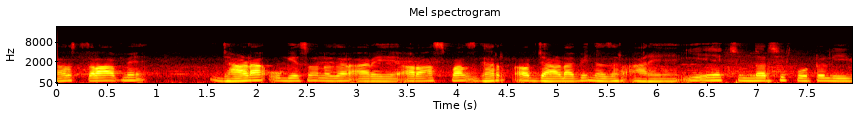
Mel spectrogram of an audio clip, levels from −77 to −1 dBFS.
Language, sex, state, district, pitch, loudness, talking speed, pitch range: Hindi, male, Uttar Pradesh, Muzaffarnagar, 150 Hz, -24 LUFS, 190 wpm, 140-160 Hz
